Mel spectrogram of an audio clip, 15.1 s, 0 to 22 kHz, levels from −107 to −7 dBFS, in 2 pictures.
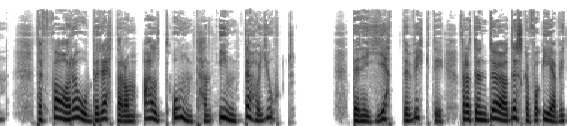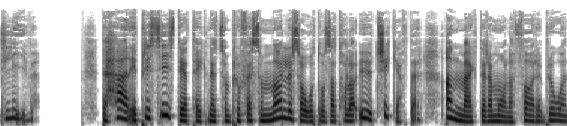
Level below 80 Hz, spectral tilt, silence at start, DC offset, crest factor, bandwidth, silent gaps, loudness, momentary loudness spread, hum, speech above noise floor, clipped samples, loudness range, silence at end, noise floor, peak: -46 dBFS; -6 dB/octave; 0 s; under 0.1%; 16 dB; 16 kHz; none; -17 LUFS; 10 LU; none; over 73 dB; under 0.1%; 3 LU; 0 s; under -90 dBFS; 0 dBFS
